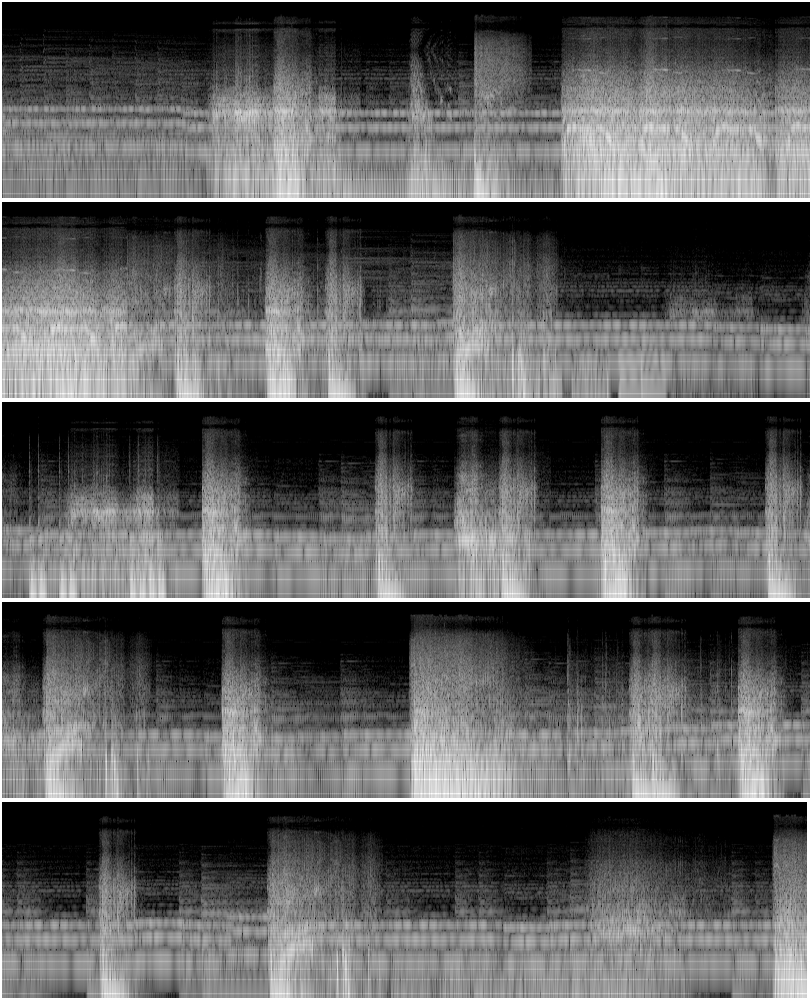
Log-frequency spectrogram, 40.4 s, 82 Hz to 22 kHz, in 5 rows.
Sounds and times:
Smash, crash: 0:04.7 - 0:11.7, 0:28.3 - 0:29.5, 0:40.0 - 0:40.3.

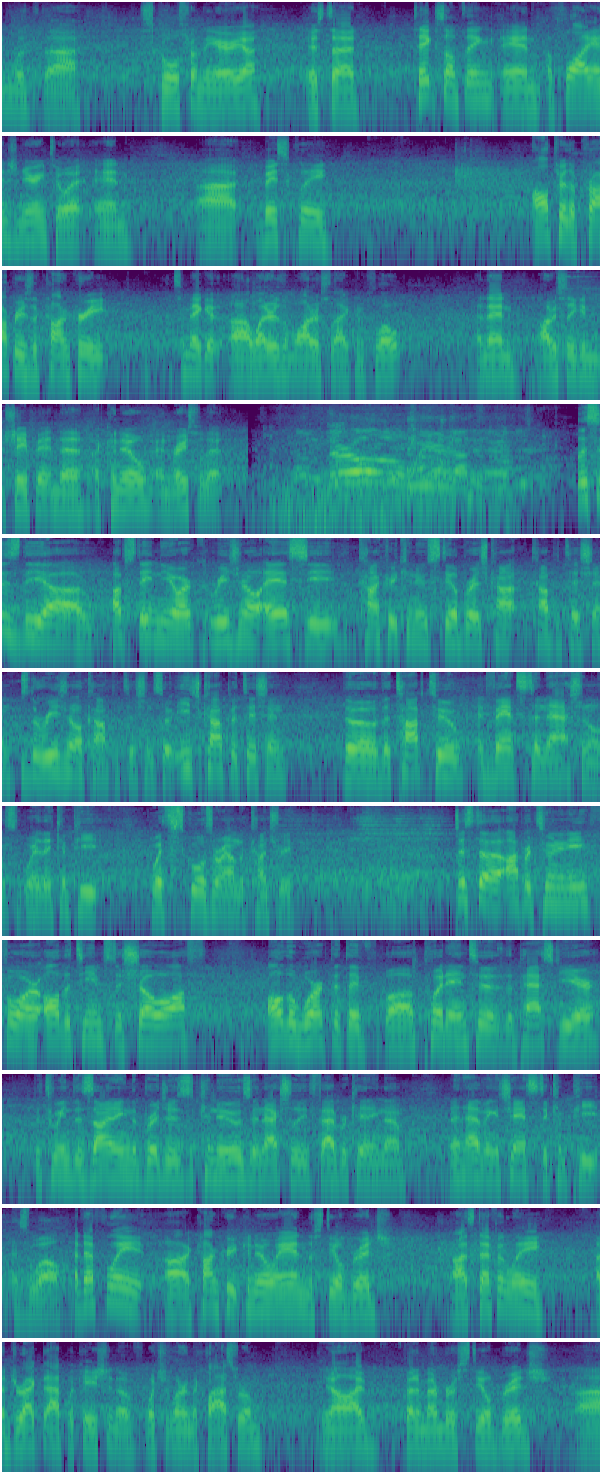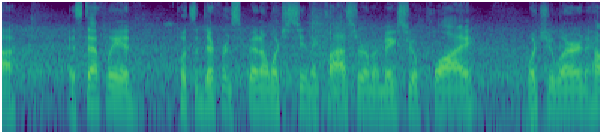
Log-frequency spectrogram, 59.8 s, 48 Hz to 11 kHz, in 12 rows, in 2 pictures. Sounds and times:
Speech: 0:00.0 - 0:07.8, 0:09.4 - 0:10.8, 0:11.4 - 0:13.3, 0:13.9 - 0:32.4, 0:33.7 - 0:59.8.

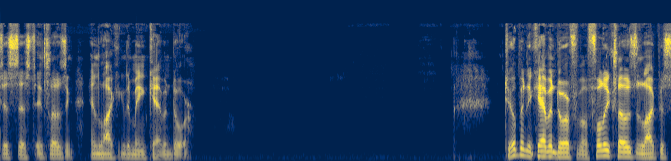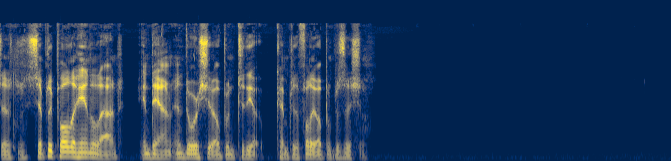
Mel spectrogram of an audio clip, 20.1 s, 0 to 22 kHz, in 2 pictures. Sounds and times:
Speech: 0:00.0 - 0:03.0, 0:07.6 - 0:15.7.

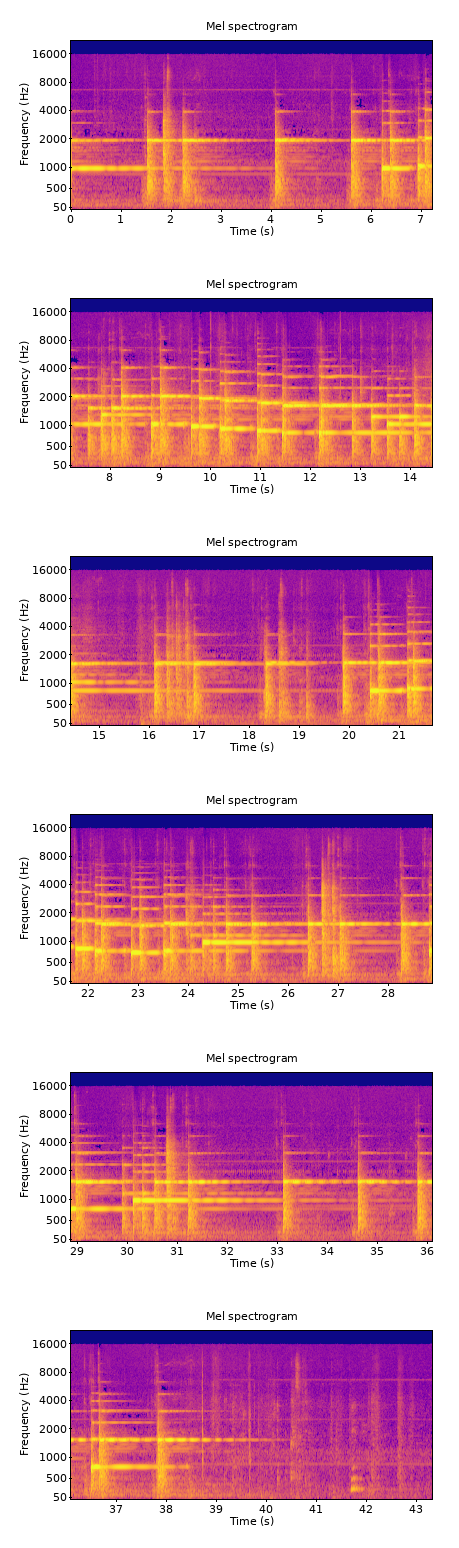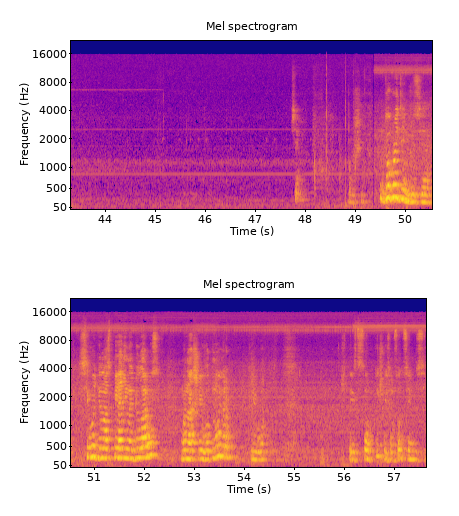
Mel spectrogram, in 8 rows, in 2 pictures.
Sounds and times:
Music: 0:00.0 - 0:19.4, 0:20.0 - 0:39.6.

